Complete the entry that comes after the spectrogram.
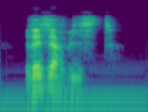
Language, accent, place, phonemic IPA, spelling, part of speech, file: French, France, Lyon, /ʁe.zɛʁ.vist/, réserviste, noun, LL-Q150 (fra)-réserviste.wav
- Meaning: reservist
